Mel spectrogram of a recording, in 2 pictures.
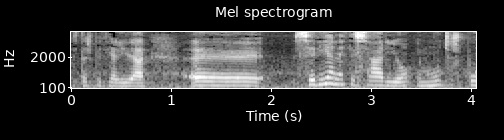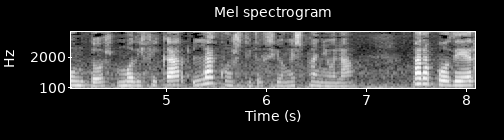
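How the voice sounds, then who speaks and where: Fairly slow speech from a woman at a medium pitch. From Catalonia, Spain. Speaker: law professor. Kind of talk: interview. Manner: halting.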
